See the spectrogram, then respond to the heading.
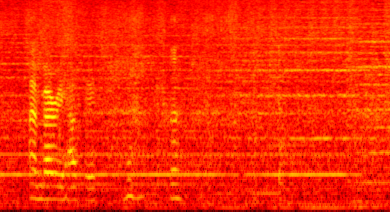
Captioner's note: chuckles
